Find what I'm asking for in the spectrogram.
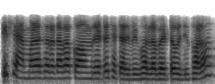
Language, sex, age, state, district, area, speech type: Odia, female, 30-45, Odisha, Kendujhar, urban, conversation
